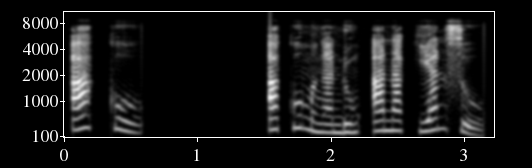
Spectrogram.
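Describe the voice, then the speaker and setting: A woman's voice: a little high, unhurried, a bit bright, no echo, muffled recording. A woman playing an obsessive jilted young woman in a dubbed melodrama, overwrought, pleading and defiant. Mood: desperate insistence.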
